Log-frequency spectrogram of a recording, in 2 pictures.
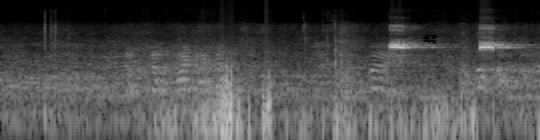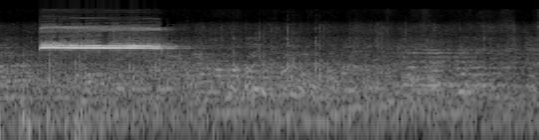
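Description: Referee's whistle blowing two short blasts, then one long blast of about a second, with players shouting on the pitch.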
